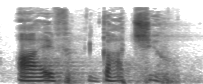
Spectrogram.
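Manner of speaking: tender, gentle, loving, comforting voice. Retelling how the Lord spoke to them that night, a soft, gentle, loving voice. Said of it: "in a very soft and gentle, loving voice".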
